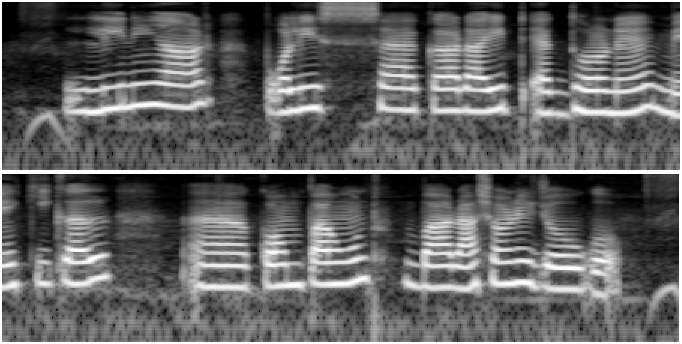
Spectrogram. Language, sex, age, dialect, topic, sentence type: Bengali, female, 25-30, Standard Colloquial, agriculture, statement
